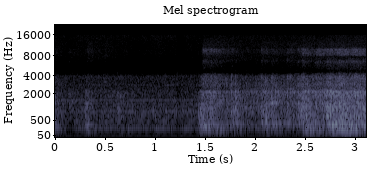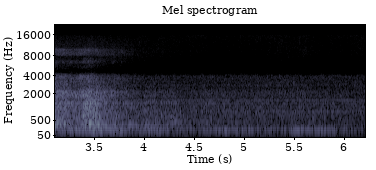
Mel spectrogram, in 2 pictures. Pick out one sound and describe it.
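Video game music plays quietly through a television speaker.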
